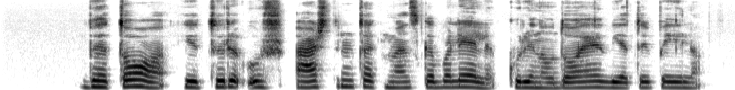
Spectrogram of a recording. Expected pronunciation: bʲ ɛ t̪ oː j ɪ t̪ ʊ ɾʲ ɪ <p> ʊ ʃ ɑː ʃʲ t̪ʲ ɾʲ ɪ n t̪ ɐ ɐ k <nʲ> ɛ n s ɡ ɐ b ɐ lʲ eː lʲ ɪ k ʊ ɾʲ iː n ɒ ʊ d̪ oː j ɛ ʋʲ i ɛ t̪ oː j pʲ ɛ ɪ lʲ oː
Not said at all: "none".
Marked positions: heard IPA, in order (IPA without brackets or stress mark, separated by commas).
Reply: ʔ, mʲ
